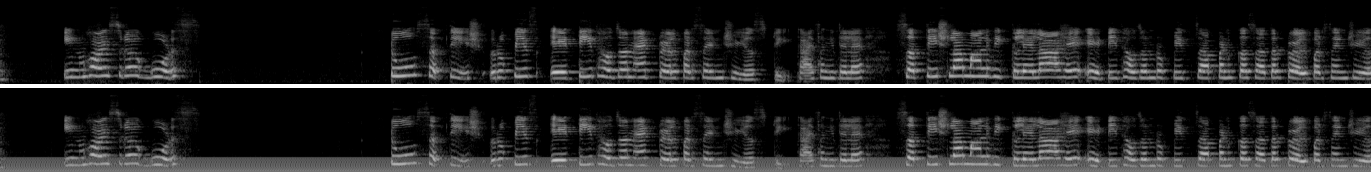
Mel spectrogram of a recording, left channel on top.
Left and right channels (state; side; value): noise; right; hum, 9 dB below the sound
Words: invoiced goods to Satish ₹80,000 at 12% GST. काय सांगितलेलं आहे सतीशला माल विकलेला आहे ₹80,000 पण कसा तर 12%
